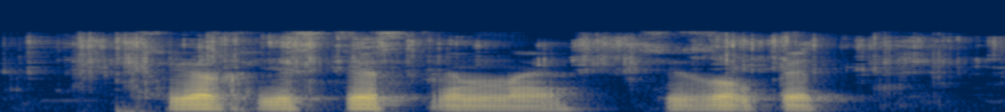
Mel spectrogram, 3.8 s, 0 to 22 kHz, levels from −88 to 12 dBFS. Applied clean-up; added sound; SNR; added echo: classical method log-MMSE.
